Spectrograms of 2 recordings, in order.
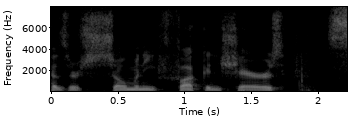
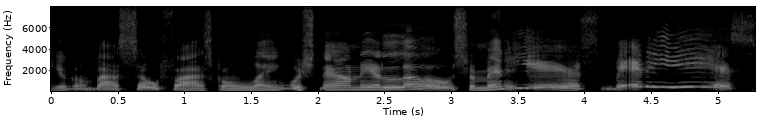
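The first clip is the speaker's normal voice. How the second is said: very high, sing-song, swooping grandpa voice; 13 semitones higher than usual. Retelling what grandpappy used to say: put-on voice imitating grandpappy.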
